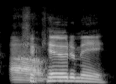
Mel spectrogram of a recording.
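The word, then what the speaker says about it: Chicoutimi: Shakutami.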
